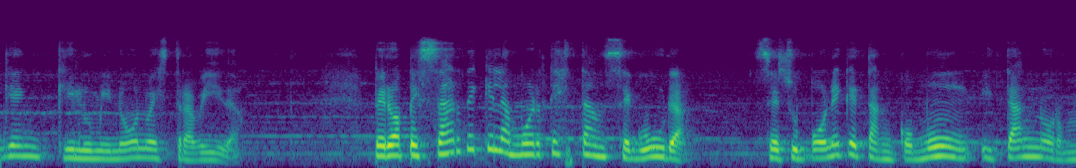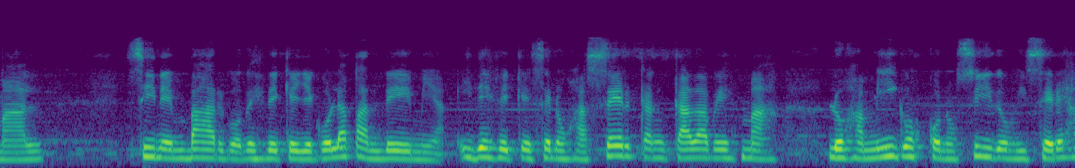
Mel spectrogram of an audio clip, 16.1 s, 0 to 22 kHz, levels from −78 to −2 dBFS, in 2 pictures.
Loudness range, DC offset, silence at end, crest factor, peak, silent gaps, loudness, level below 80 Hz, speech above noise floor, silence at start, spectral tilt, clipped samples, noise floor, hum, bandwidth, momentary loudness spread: 3 LU; under 0.1%; 0 s; 18 dB; -4 dBFS; none; -21 LUFS; -64 dBFS; 27 dB; 0 s; -6 dB/octave; under 0.1%; -47 dBFS; none; 9.8 kHz; 8 LU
